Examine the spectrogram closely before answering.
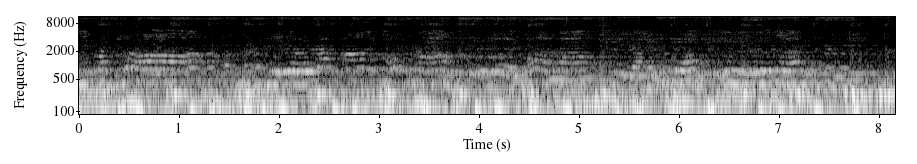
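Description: Live mor lam band music through a large PA system, with a steady pulsing bass beat and a voice singing the melody.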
